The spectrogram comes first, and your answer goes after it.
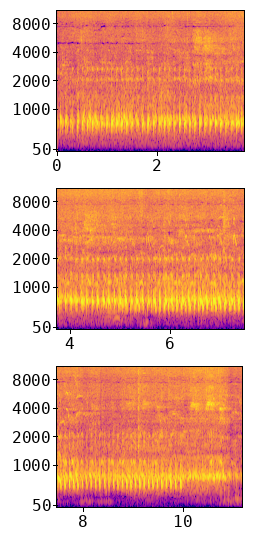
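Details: Chorus of cururu toads, Rhinella marina, calling in a lake in the Brazilian Atlantic Forest: several toads overlap in a loud, continuous low pulsed trill that barely pauses, with soft higher insect-like chirps in the background.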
